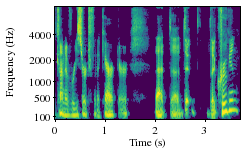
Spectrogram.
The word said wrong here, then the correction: Kurgan: is that how you pronounce Kurgan. – It? – Kurgan.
